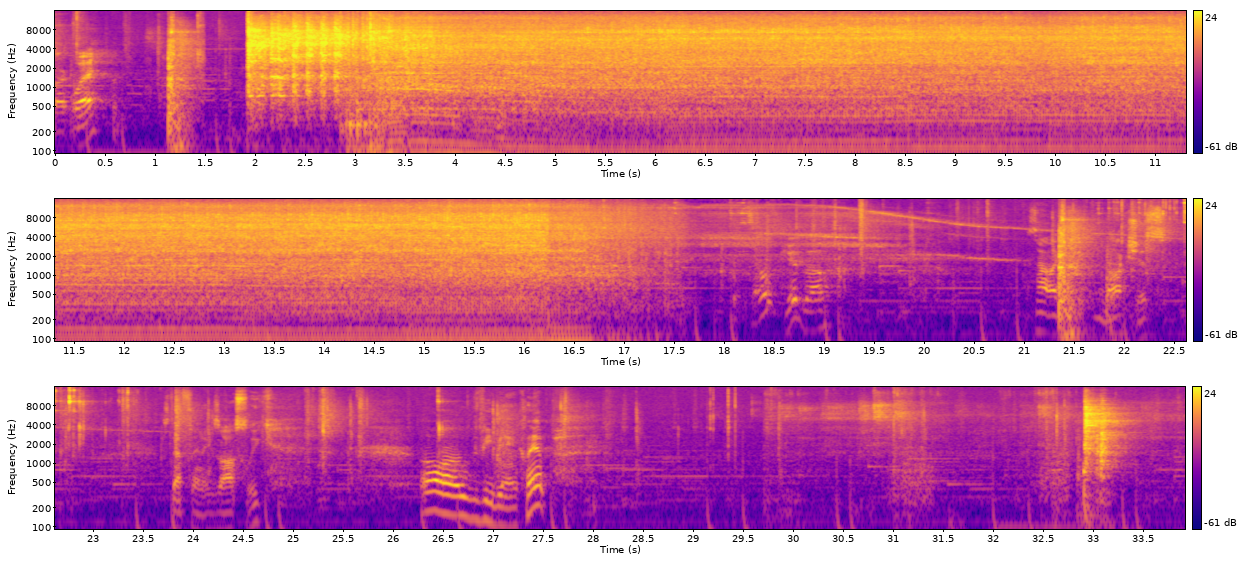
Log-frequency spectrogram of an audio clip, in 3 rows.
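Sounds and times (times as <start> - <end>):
car engine cold start and idle: 1.3 - 17.8.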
